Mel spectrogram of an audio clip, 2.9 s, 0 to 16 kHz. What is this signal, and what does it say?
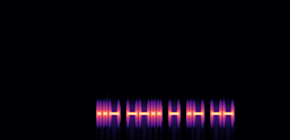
Morse code, heard as a keyed tone, about 40 wpm, 700 Hz. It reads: UZTAM
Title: Code Groups - 5 Letters - 40wpm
